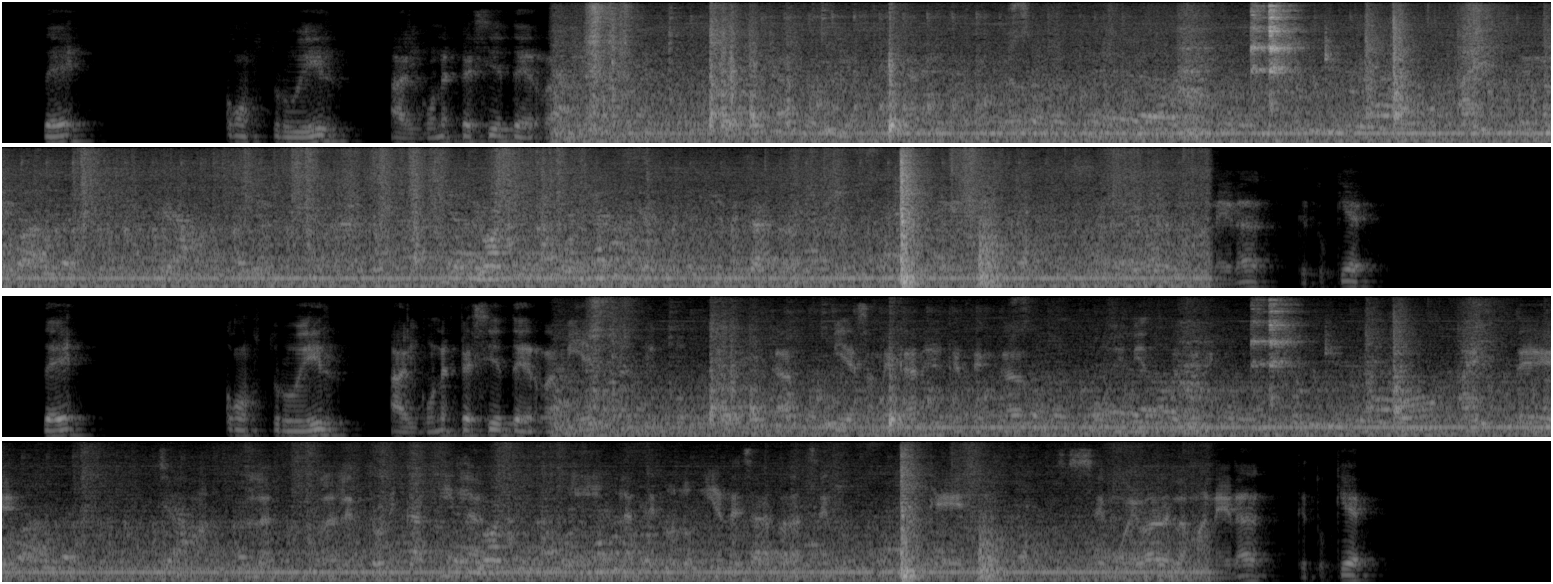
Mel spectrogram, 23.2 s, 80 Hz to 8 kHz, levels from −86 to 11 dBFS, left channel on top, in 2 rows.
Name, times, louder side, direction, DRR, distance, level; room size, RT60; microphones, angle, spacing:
voice 1, 1.7-2.5 2.9-6.0 6.2-9.8 10.5-11.7 12.7-15.3 15.9-17.9 18.6-19.1 19.5-21.0 21.6-21.8, right 3 dB, 60° right, 5 dB, 2.2 m, -46 dB
sound 1, 4.1-20.7, left 6 dB, 50° left, 0.7 m, -34 dB
12.5 x 6.1 x 8.4 m, 0.42 s
head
